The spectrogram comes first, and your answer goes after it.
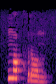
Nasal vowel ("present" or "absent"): absent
